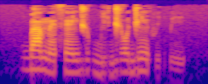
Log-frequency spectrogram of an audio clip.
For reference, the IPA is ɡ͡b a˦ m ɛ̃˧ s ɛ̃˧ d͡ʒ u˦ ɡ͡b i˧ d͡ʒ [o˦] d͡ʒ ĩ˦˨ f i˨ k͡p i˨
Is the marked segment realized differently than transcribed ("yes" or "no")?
no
